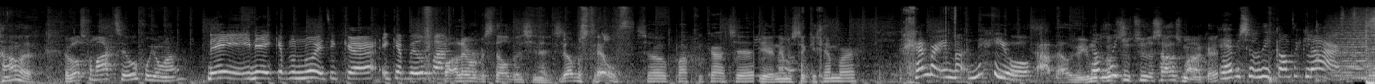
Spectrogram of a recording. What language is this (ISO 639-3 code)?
nld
